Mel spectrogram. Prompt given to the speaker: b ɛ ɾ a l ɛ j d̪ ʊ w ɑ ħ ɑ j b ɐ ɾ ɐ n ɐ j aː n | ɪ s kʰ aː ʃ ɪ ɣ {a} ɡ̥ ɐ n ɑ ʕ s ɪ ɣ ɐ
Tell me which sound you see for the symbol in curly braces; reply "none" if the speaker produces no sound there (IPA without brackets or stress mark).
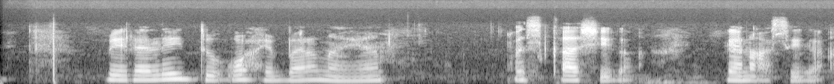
ɐ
